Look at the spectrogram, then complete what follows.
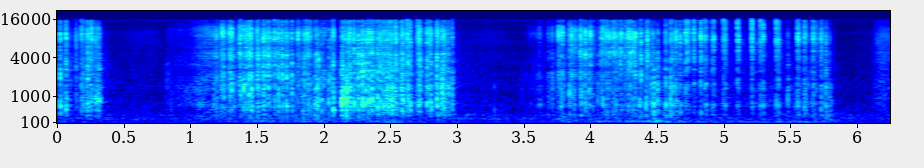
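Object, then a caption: Padded nylon zip case. Fingernails scratch and fingertips tap and rub the fabric top of a small, hollow, black padded nylon zip case. Two long stretches of dry, bright, high scratching and rubbing are each set off by brief quiet gaps. The second stretch breaks into quick, uneven taps before the sound falls away.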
